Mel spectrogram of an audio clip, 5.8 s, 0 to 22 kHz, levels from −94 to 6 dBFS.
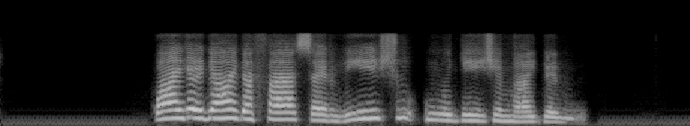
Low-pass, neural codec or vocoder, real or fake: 7.2 kHz; codec, 16 kHz, 0.5 kbps, FreqCodec, smaller model; fake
